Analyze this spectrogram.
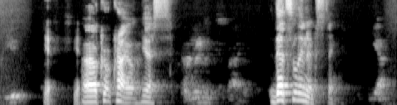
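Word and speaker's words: CRIU: Was the pronunciation Creo? Cryo, yes.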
